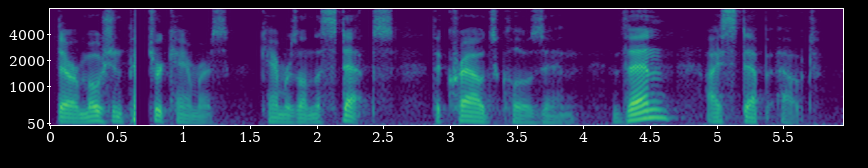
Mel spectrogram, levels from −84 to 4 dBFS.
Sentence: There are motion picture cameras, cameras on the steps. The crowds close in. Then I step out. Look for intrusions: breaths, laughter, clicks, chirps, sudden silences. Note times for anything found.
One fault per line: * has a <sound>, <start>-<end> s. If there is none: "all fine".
* has a dropout, 0.6-0.7 s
